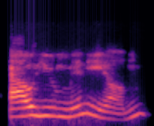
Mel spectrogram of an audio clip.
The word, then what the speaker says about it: aluminium: be atomic number 13 it is aluminium as the british say or aluminum here in the usa um either one is fine we're gonna put 13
